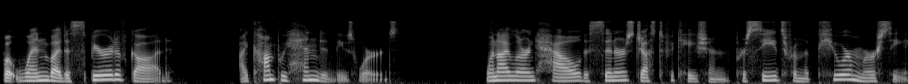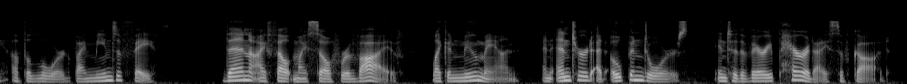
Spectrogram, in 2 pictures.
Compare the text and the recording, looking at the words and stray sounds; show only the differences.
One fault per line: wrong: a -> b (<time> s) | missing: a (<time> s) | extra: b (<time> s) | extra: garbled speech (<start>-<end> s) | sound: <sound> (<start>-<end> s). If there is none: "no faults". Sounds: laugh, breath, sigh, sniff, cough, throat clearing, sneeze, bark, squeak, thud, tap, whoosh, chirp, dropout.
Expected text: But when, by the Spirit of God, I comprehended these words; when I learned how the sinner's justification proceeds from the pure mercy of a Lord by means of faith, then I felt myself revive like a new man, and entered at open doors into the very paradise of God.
wrong: a -> the (9.3 s)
